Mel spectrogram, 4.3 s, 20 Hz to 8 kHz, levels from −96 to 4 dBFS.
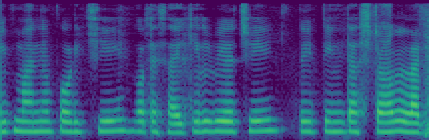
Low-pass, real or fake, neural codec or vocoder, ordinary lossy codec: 7.2 kHz; fake; autoencoder, 48 kHz, 32 numbers a frame, DAC-VAE, trained on Japanese speech; none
